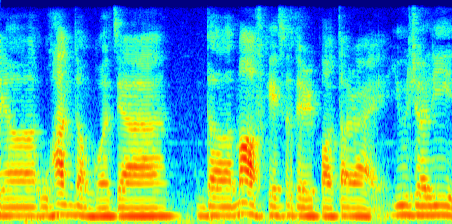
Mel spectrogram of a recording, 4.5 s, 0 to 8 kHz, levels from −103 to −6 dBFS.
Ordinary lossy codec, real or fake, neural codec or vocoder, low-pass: none; real; none; 7.2 kHz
